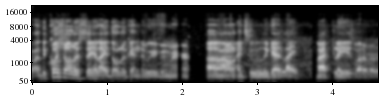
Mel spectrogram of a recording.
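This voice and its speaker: The speaker is a man with a Haitian accent. His fairly low voice has a bright, sharp tone. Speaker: college football player. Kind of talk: casual interview.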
